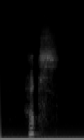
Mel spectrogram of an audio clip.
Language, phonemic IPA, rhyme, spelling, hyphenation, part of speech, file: Dutch, /ɦɛks/, -ɛks, heks, heks, noun, Nl-heks.ogg
- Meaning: 1. witch (sorceress) 2. witch (term of abuse for a woman)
